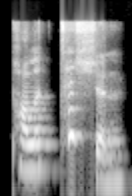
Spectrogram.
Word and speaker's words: politician: so po Shan and because it sounds like Shan we'll stress on T do you remember that rule whenever there's Shan we do the one right before that tumari yeah so because there's Shan we'll do the one right before that and we'll say politician politician like that so let's see how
